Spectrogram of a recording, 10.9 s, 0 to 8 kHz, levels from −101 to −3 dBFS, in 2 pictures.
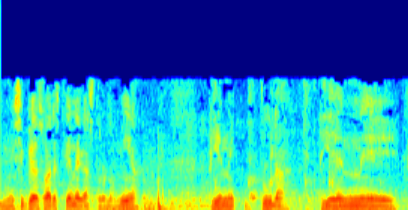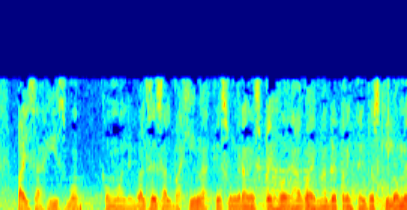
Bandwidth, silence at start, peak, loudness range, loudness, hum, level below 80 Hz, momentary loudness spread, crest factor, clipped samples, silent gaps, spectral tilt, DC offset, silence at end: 5.2 kHz; 0 s; -6 dBFS; 4 LU; -24 LUFS; none; -42 dBFS; 11 LU; 16 dB; under 0.1%; none; -12 dB/octave; under 0.1%; 0 s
